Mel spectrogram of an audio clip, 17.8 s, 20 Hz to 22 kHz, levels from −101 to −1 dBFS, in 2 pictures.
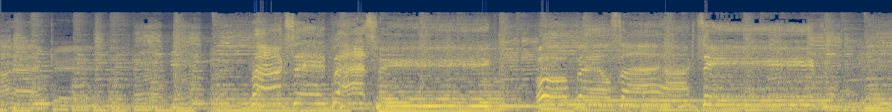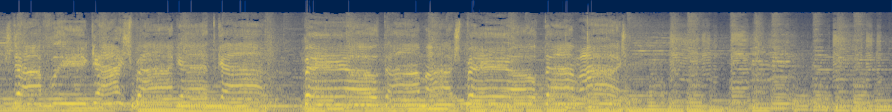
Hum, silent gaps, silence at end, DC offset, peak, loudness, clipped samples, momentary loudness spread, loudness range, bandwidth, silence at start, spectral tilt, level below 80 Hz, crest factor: none; none; 0 s; under 0.1%; 0 dBFS; -12 LUFS; under 0.1%; 7 LU; 2 LU; 14 kHz; 0 s; -4 dB/octave; -22 dBFS; 12 dB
